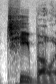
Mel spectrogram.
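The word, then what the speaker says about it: Thibault: Again, if you're looking for the author's name, it's a little different than it sounds. It's T-H-I-B as in boy, A-U-L-T, but pronounced Thibeault.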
